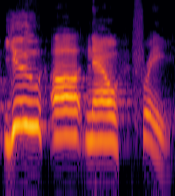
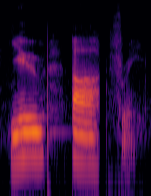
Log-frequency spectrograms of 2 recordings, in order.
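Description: First: High, loud and very slow proclamation; loud slow declaration. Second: Slow, soft and tender; gentle reassurance. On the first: Englishman proclaiming her freedom, loud and drawn out. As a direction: proclaim it to the whole street. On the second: Englishman quietly reassuring the disbelieving woman, slow and tender. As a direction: say it gently so she believes. Repeated gently, papers pushed. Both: Acted.

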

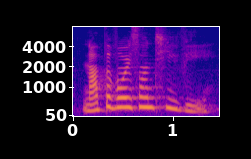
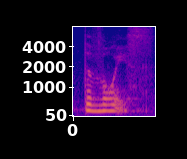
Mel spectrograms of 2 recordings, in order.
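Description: First: Said in the usual way. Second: The voice said softer and lower, weighted on the voice; emphatic soft. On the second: Shown as a demonstration. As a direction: lean into the voice, hushed.

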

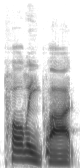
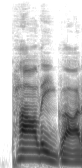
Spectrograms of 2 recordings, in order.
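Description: First: Polyglot said as POH-lee-glot, first syllable like "po"; polyglot, tentatively retried as POH-lee-glot; corrected pronunciation. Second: Polyglot said as PAH-lee-glot, first syllable like "pa"; polyglot, stressed PAH-lee-glot; first pronunciation. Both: Shown as a demonstration. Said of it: "or is it polyglot?".

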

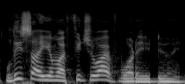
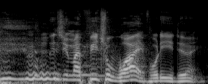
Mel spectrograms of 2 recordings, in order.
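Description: First: High, falling start on Lisa; starts really high. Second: Lisa high and loud, laughing through it; high-start Tommy impression. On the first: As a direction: swoop down from the top of the line. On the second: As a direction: overdo the swoop from the top. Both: Shown as a demonstration. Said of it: "he either starts really high or he starts really low".

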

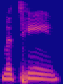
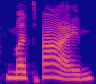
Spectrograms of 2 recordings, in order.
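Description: First: Mateen, second syllable rhyming with "seen"; correct surname pronunciation. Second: Matime, second syllable rhyming with "time"; misread surname. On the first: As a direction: say Mateen with a long ee. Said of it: "but it's pronounced Mateen". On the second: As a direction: say Matime with a long i at the end. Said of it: "it looks like Matime". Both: Shown as a demonstration.

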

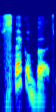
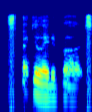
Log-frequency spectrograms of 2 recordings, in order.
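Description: First: Said in the usual way. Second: "Speculated buds" misread, said slowly and softly as speculated. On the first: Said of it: "my bad". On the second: Real, not acted. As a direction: stumbles into "Speculated" instead of speckled. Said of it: "Speckled buds, my bad".

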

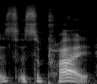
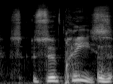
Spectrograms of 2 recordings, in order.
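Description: First: Said in the usual way. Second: Put-on slow French-accented surprise. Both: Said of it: "wie der Franzose sagt".

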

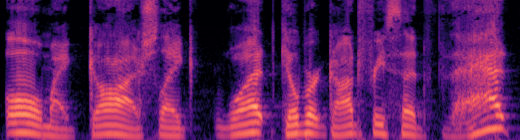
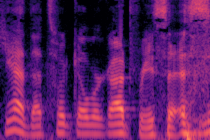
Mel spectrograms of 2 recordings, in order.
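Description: First: Slow, drawn-out mock disbelief; mock shock. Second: Matter-of-fact, unimpressed; unsurprised shrug. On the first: Imagining listeners reacting to the tweet, mock shocked. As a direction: act mildly scandalized. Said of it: "but it wasn't like". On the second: Acted. Imagining listeners used to the comedian, mildly dismissive. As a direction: shrug it off as expected. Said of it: "it was just like".

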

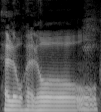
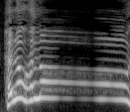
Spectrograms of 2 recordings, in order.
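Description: First: Echo. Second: Very high, long drawn-out call; shouted. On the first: Empty house answering Nate, low echo. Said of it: "echoed back". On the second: Nate testing the strange house, high shouted hello. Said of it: "shouted Nate". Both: Acted.

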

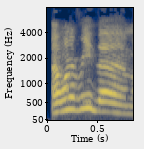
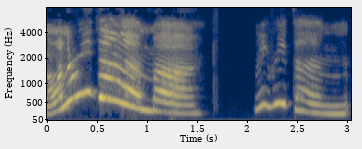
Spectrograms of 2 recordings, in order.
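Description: First: Said in the usual way. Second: Much higher, pleading repeat; whiny insistence. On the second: Real, not acted. Podcaster pleading to read the DMs, higher whine.

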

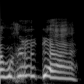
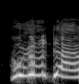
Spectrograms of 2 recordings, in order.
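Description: First: High shouted cry that drops away at the end; a hammed-up scream of doom that fades out; mock panic. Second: Much higher, louder panicked mock cry. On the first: Israelites crying out as the army returns, high mock shout fading. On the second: Israelites see the Egyptians coming, hammed-up high panic. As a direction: play the terrified crowd, hammed-up.

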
